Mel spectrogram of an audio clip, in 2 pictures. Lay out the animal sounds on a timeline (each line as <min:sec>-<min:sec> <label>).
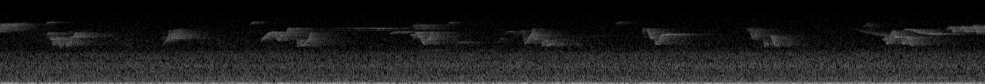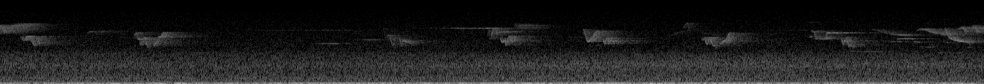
0:00.0-0:19.7 Red-eyed Vireo (Vireo olivaceus)
0:03.2-0:04.5 Black-throated Green Warbler (Setophaga virens)
0:08.4-0:10.3 Black-throated Blue Warbler (Setophaga caerulescens)
0:12.9-0:13.9 Hermit Thrush (Catharus guttatus)
0:14.1-0:15.4 Black-throated Green Warbler (Setophaga virens)
0:16.4-0:17.4 Eastern Wood-Pewee (Contopus virens)
0:17.9-0:19.2 Hermit Thrush (Catharus guttatus)
0:18.6-0:19.7 Black-throated Blue Warbler (Setophaga caerulescens)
